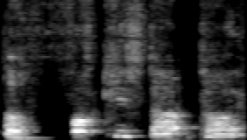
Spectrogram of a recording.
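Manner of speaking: usual speaking voice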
